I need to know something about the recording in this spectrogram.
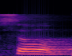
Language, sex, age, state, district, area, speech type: Goan Konkani, male, 45-60, Goa, Bardez, rural, read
